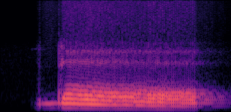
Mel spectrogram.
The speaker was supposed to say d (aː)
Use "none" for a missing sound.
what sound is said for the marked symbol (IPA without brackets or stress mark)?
æː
